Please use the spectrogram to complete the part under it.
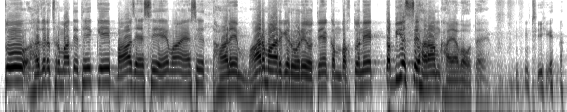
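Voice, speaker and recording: A man's voice: fairly high pitch, lively intonation. A male religious scholar giving a conversational sermon, with humor and asides. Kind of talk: Urdu sermon. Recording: long hall reverb.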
